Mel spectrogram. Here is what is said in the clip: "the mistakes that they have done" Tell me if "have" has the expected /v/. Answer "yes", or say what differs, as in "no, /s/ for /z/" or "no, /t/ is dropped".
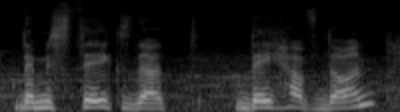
yes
